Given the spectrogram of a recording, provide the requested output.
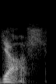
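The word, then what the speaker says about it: Jass: See, I'm Swiss and there's a it's a card game called Yas. It's spelled J A SS and I grew up playing that game with my mom loved it.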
